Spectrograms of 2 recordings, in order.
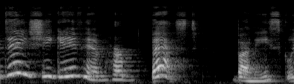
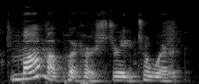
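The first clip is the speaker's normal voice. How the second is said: plain reading voice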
